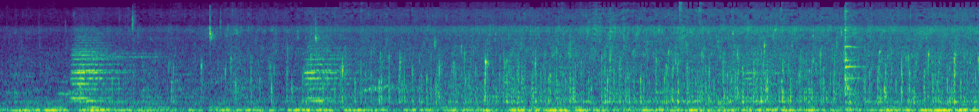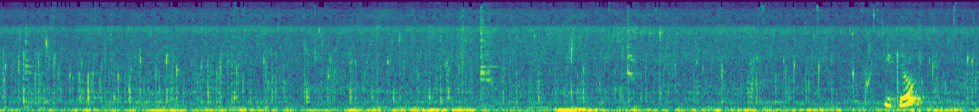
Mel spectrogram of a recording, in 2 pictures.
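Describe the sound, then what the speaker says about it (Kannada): Chandrakala sweets sizzle and bubble in hot oil, a steady, even frying hiss that runs throughout at a low level with a faint clatter now and then. "ಈಗ ಮಾಡಿ ಇಟ್ಕೊಂಡಿರೋದು ಒಂದೊಂದೇ ಎಣ್ಣೆ ಒಳಗಡೆ ಹಾಕ್ಕೊಳ್ಳೋಣ"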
